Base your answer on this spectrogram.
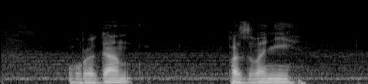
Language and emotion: Russian, neutral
